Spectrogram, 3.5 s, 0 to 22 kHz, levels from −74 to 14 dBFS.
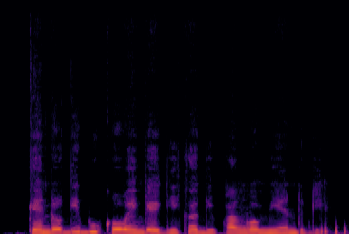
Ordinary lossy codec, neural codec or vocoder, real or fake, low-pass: none; codec, 44.1 kHz, 2.6 kbps, DAC; fake; none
